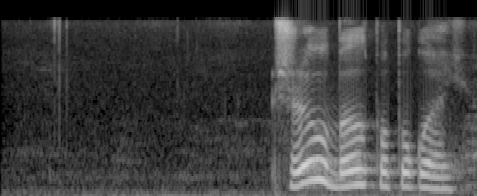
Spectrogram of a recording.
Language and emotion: Russian, neutral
